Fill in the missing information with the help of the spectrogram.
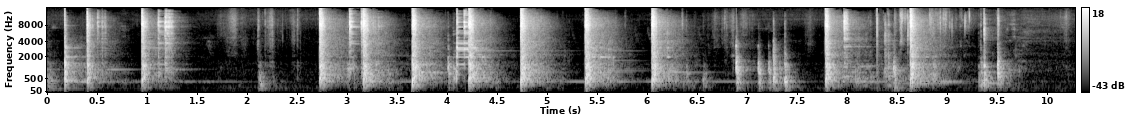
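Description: Hand hammer striking the steel mower deck of a Cub Cadet LTX 1050: about twenty blows at an uneven pace, each with a short metallic ring.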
